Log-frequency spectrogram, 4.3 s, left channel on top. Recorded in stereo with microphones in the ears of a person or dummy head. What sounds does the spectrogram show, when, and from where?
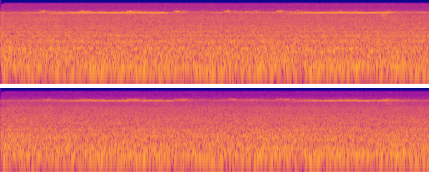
0.0 s an insect: 75° left (ahead or behind), 4.5 m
